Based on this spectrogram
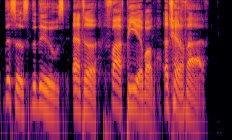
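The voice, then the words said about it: News anchor impression. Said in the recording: “This is me doing a Tom Brokaw.”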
